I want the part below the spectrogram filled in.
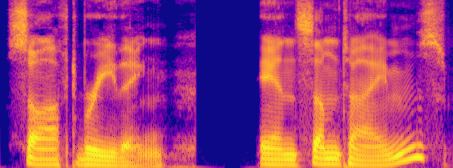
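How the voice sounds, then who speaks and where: A man with a low, deep voice narrates a scripted horror mystery. He builds suspense with measured, short dramatic phrases. The sound is dry and close, with hardly any room on it. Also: very animated, darkish tone, no echo.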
